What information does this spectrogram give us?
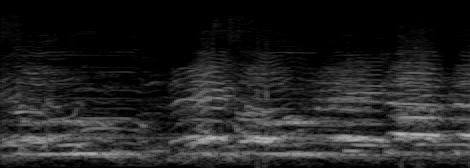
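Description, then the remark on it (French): A large crowd of French football fans, showing their France team shirts, cheers and chants in unison after Théo Hernandez's goal in a France–Belgium match, a loud sustained roar with rhythmic swells of voices rising and falling throughout. “Explosion de joie sur le but de Théo Hernandez. Les Français font la fête et chantent en montrant leur maillot de l'équipe de France.”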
